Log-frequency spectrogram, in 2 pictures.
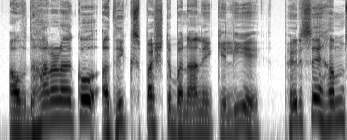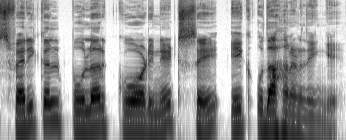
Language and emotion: Hindi, neutral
